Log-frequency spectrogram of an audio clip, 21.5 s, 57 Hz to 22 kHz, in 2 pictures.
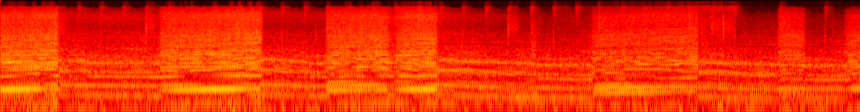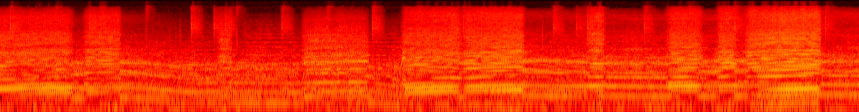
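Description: A Cadillac CT5-V's engine drones steadily through the racing game Assetto Corsa Evo, rising and falling with gear changes and throttle, loud and continuous throughout with occasional tire squeal.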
